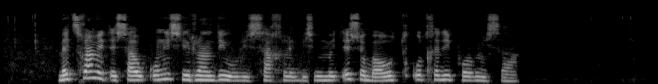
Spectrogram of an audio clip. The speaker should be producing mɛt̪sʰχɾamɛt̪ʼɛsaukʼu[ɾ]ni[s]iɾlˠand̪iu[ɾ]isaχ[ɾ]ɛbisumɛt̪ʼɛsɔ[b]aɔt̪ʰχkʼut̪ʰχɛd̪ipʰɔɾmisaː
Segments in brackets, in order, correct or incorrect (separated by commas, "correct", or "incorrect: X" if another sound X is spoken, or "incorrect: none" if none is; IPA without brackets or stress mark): incorrect: none, correct, correct, incorrect: l, correct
